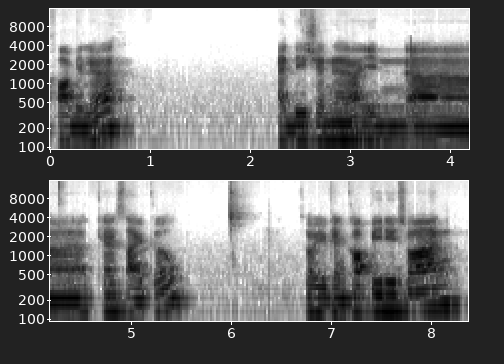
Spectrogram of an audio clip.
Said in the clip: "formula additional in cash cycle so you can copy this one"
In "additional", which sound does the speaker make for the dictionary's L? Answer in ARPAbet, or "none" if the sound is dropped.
N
